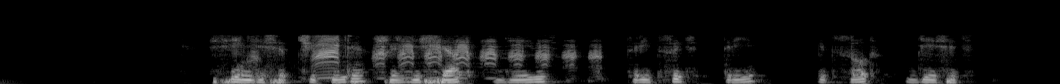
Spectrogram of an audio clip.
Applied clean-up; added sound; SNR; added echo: classical method WPE with log-MMSE.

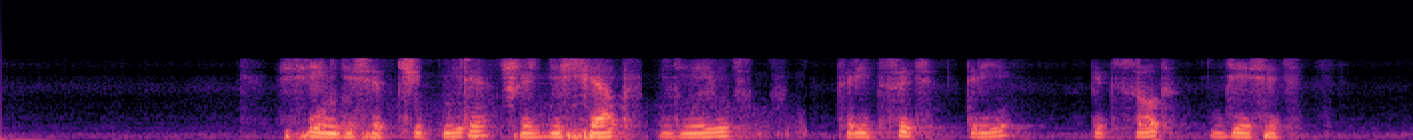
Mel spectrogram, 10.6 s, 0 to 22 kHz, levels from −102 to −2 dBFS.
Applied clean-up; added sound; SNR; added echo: neural separator model SepFormer DNS4.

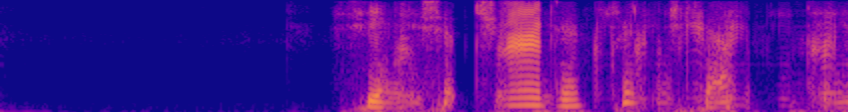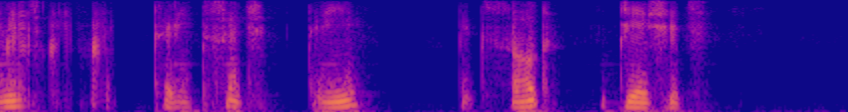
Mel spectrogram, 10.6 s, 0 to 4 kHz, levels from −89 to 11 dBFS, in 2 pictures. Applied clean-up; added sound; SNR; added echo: neural separator model SepFormer WHAMR!.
